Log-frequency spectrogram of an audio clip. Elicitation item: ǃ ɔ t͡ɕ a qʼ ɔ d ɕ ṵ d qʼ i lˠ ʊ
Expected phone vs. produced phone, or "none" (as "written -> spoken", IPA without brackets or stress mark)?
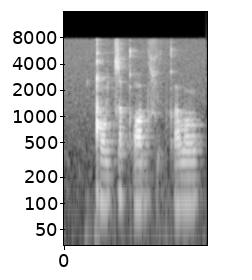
none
